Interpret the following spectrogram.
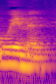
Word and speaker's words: women: então aqui se pronuncia woman e aqui se pronuncia o women não me perguntem o porquê mas é assim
